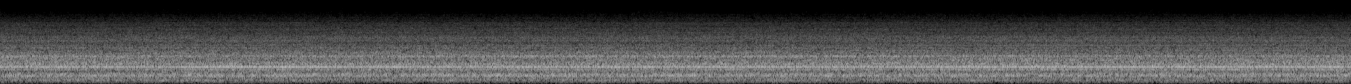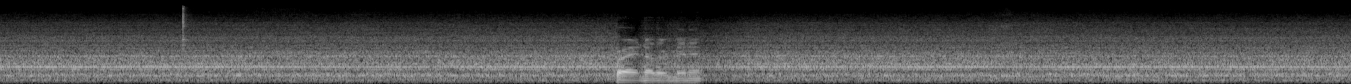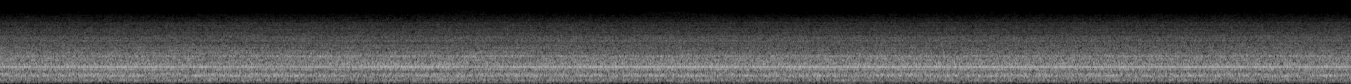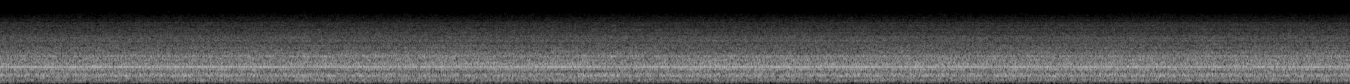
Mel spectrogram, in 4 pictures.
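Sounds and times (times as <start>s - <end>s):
fan whine: 0.0s - 54.0s
hot air blower rushing: 22.3s - 35.8s.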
